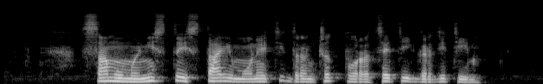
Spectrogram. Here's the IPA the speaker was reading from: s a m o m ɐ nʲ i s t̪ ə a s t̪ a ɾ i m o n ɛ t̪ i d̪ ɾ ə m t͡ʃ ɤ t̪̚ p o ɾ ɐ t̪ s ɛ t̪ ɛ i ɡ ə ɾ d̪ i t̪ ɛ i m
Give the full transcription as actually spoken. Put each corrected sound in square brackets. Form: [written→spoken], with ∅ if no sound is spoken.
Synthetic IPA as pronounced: s a m o m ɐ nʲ i s t̪ ə [a→i] s t̪ a ɾ i m o n ɛ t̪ i d̪ ɾ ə [m→n] t͡ʃ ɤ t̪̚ p o ɾ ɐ t̪ s ɛ t̪ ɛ i ɡ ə ɾ d̪ i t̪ ɛ i m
